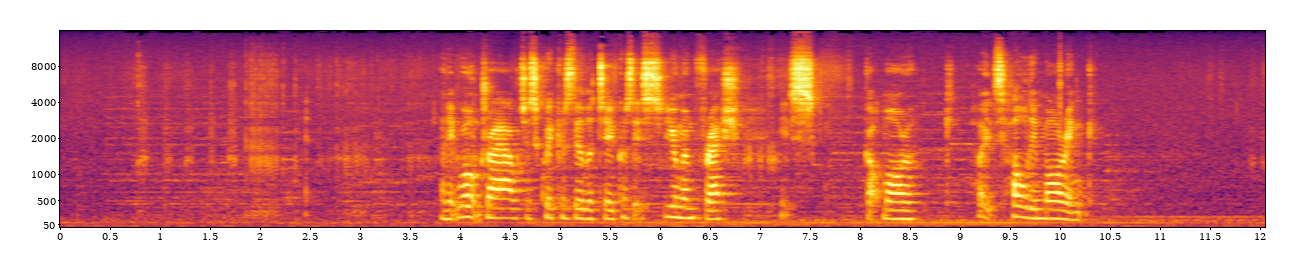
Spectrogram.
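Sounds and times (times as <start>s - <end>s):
pen scratching across paper: 0.7s - 4.3s, 11.5s - 12.0s.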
